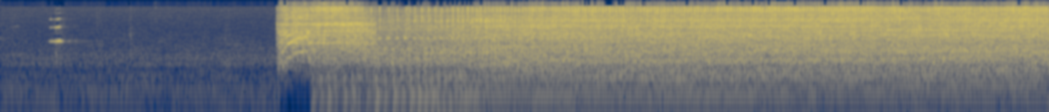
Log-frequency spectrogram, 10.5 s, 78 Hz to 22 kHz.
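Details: 150cc scooter starting and idling fast and rough with a hunting, uneven beat and no throttle. The idle screw was turned way up to stop stalling and the wheel spins. Erratic high idle with vacuum leak symptoms, leak not yet found.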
